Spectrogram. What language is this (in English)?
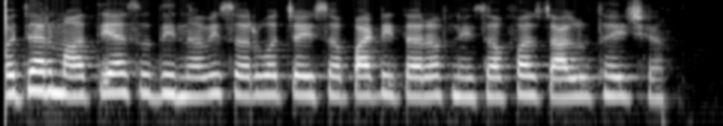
Gujarati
